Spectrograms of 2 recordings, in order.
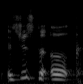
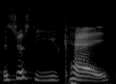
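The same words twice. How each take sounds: First: "ook" said as one short word; "ook", not spelled out as letters. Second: Said in the usual way. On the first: Shown as a demonstration. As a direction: say "ook" as a single syllable. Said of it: "They just say ook now".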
